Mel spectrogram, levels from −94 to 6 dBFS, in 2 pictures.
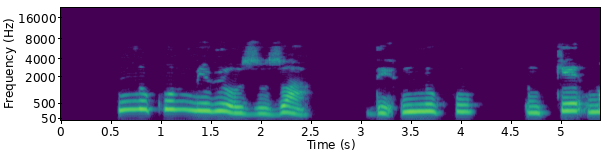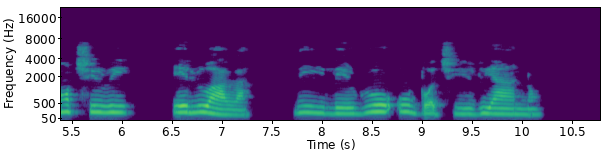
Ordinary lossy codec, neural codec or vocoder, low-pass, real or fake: none; codec, 16 kHz, 16 kbps, FreqCodec, larger model; none; fake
